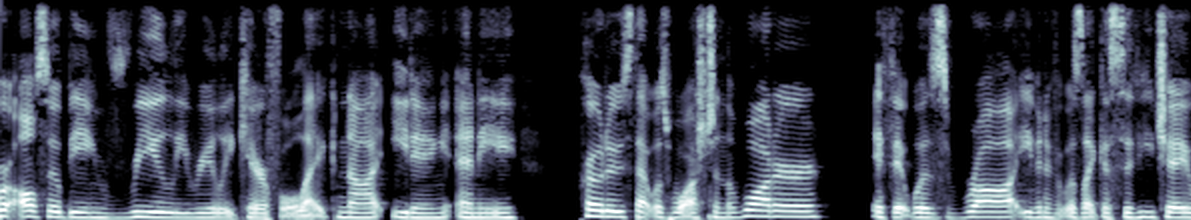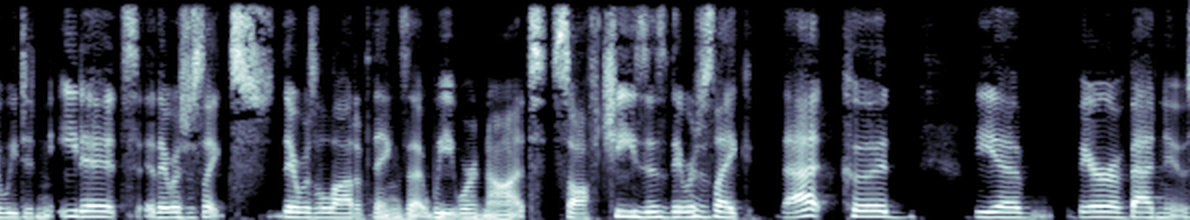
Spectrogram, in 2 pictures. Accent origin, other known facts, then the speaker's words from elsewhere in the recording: New Orleans, Louisiana, United States; I'm from New Orleans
